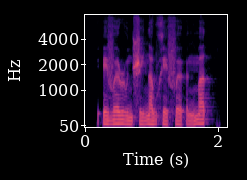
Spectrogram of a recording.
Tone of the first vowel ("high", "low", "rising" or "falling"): low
